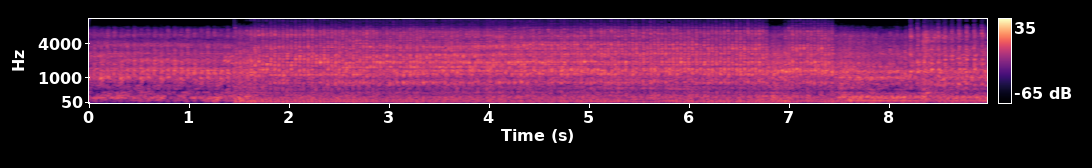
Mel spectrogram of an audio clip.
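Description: Swaraj 744 FE tractor's diesel engine revving up about a second and a half in, then running hard under a heavy load, with a knocking diesel clatter, as it hauls a laden trolley hard enough to lift its own front wheels off the ground.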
